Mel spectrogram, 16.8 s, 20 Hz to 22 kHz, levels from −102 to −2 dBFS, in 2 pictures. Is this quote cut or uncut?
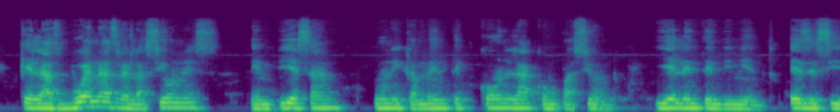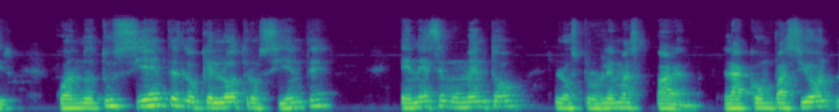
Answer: cut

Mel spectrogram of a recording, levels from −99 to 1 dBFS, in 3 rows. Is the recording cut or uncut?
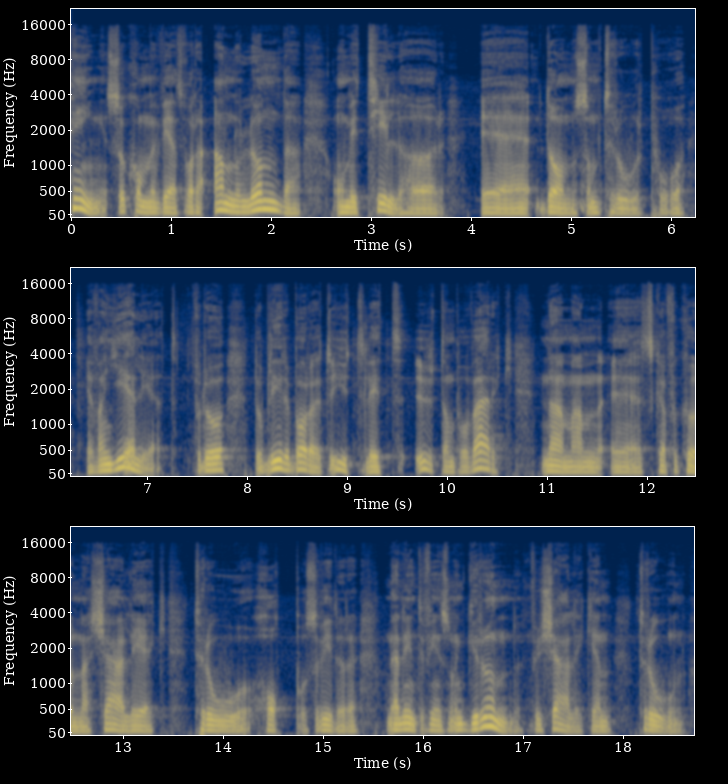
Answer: cut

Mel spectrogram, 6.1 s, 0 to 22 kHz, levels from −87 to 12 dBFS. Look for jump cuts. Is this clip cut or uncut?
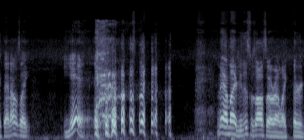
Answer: uncut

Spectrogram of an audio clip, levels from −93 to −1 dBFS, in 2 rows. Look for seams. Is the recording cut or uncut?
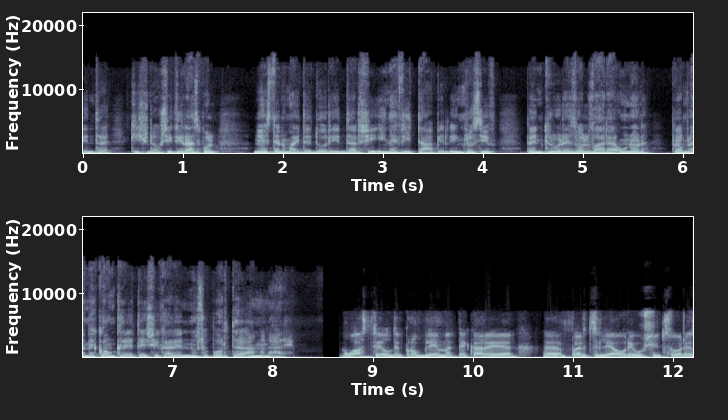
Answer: uncut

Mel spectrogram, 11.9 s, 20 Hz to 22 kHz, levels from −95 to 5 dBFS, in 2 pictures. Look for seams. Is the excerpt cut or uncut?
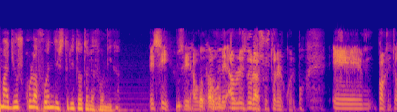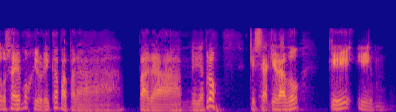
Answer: uncut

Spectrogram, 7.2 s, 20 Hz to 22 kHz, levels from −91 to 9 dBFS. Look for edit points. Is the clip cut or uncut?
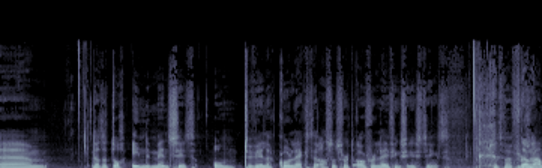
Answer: cut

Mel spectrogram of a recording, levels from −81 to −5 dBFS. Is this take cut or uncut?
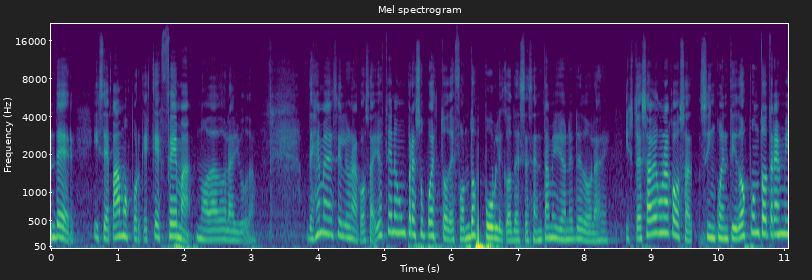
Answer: cut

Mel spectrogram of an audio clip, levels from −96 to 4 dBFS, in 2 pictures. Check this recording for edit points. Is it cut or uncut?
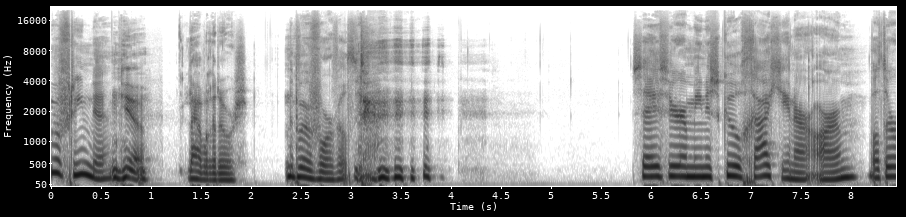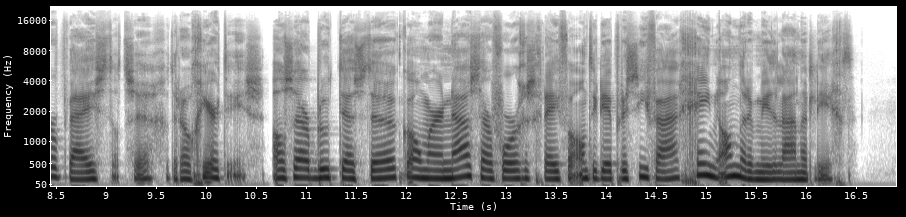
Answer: cut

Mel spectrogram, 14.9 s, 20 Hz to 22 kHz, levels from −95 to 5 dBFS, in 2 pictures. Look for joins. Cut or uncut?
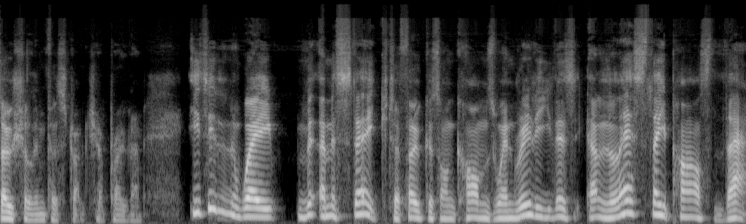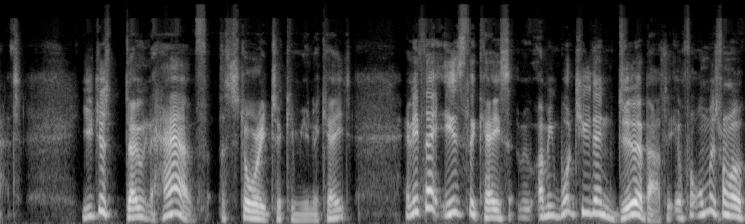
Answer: uncut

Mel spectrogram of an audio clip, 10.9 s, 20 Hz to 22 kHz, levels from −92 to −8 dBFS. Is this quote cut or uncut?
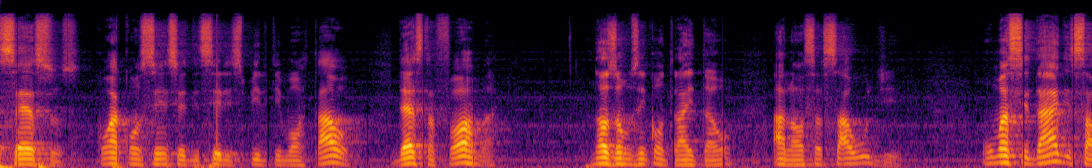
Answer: cut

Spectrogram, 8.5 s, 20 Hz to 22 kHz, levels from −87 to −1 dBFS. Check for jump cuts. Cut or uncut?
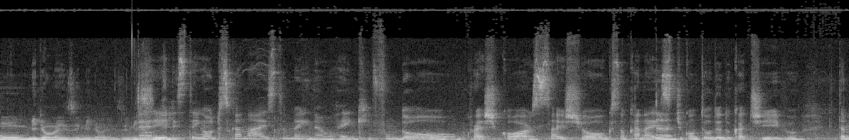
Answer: uncut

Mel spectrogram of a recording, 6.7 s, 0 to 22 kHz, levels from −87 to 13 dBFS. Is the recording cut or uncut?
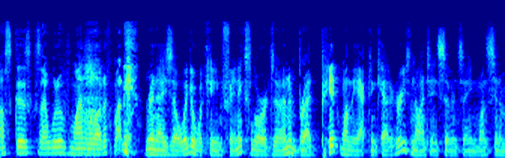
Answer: cut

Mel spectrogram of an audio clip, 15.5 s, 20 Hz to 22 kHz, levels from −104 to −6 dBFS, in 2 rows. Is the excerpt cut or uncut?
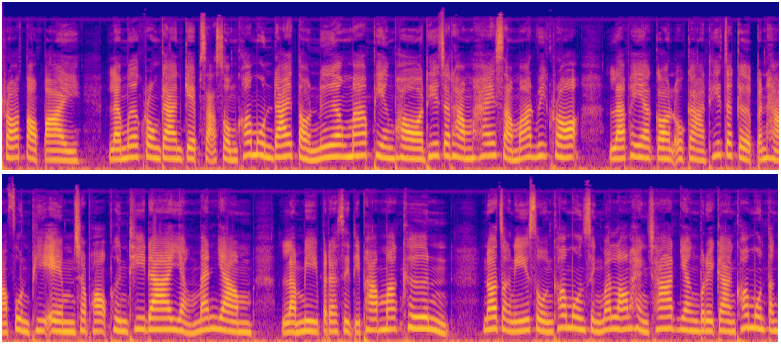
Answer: uncut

